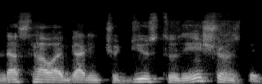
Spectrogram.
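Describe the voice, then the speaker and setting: This man has a dark, mellow tone and fairly low pitch. He talks at a fairly quick pace with ordinary pitch variation. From Nigeria. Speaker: financial advisor and insurance executive. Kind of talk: podcast interview. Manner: casual, conversational.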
